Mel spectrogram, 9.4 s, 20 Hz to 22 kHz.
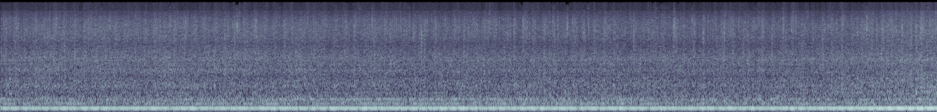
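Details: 1978 Maytag A408S and 1989 Maytag A482 top-loaders spinning during the Regular Wash cycle, one up to full speed and the other nearing spray rinse; steady low hum with a faint rhythmic swish of about three per second, no knocking or grinding; normal spin.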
